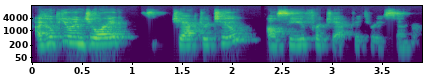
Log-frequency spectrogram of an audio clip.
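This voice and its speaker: A woman's voice: medium pitch, animated, moderate pace, a little mellow. A woman reading a children's story aloud expressively, as a teacher would to young listeners. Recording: echoey room sound.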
